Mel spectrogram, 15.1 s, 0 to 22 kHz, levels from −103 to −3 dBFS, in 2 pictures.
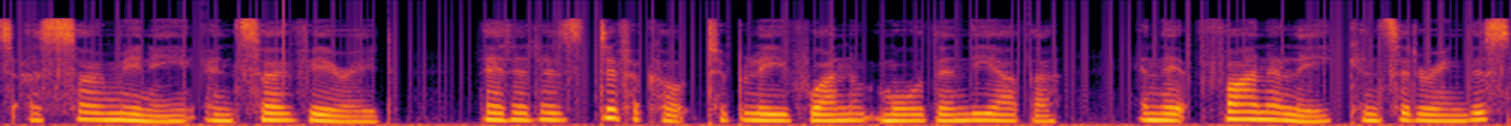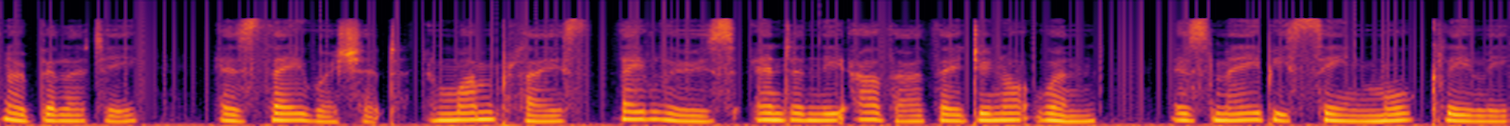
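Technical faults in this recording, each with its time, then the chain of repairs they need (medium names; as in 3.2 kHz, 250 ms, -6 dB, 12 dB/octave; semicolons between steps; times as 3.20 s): crackle 37 per s -28 dBFS
1.42 s: pop -6 dBFS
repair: de-click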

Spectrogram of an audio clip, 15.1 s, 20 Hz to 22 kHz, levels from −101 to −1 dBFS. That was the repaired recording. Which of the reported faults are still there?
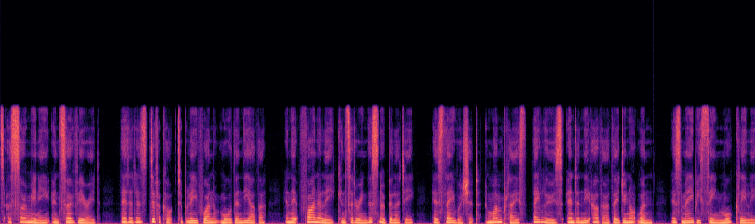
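nothing left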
